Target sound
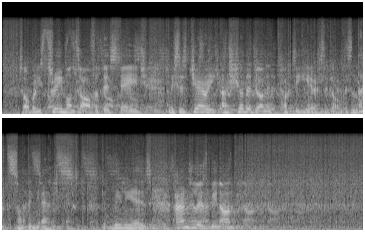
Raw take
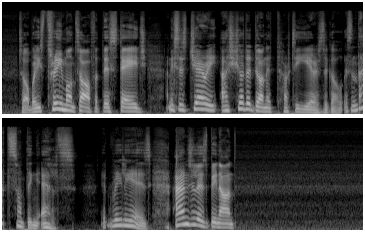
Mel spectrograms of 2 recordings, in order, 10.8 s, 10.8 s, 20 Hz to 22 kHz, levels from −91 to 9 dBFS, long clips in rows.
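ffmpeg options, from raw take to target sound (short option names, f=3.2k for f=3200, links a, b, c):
-filter_complex "[0:a]aeval=exprs='val(0)+0.5*0.0299*sgn(val(0))':c=same,asplit=2[a][b];[b]adelay=149,lowpass=f=2.4k:p=1,volume=-18.5dB,asplit=2[c][d];[d]adelay=149,lowpass=f=2.4k:p=1,volume=0.41,asplit=2[e][f];[f]adelay=149,lowpass=f=2.4k:p=1,volume=0.41[g];[c][e][g]amix=inputs=3:normalize=0[h];[a][h]amix=inputs=2:normalize=0,alimiter=limit=-14.5dB:level=0:latency=1:release=175,equalizer=f=4.2k:t=o:w=0.77:g=5,asplit=2[i][j];[j]aecho=0:1:364|728|1092|1456|1820|2184:0.316|0.164|0.0855|0.0445|0.0231|0.012[k];[i][k]amix=inputs=2:normalize=0,adynamicequalizer=threshold=0.00891:dfrequency=1400:dqfactor=2.1:tfrequency=1400:tqfactor=2.1:attack=5:release=100:ratio=0.375:range=2.5:mode=boostabove:tftype=bell,asetrate=22696,aresample=44100,atempo=1.94306,volume=7dB"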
